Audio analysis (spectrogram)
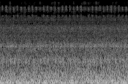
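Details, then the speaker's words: Ford Raptor diesel idling after replacement of all four injectors and injector learning, following a failed cylinder 3 injector: a steady, even clatter with no sharp ticking or knock. Normal, quiet idle after the repair. "Learningหัวฉีดเงียบมั้ยเงียบมากเลยนะเสียงเสียงเพะกว่าในคลิปที่แล้วนะ"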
